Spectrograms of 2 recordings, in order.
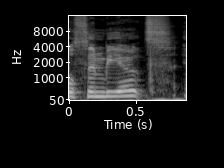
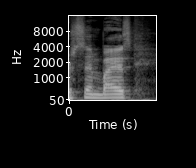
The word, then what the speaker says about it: symbiotes: I think a takeaway is here, there's multiple symbiotes in this, or symbiotes. If you look it up, it's actually pronounced both ways.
